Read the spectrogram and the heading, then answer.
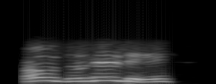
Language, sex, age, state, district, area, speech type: Kannada, female, 60+, Karnataka, Udupi, rural, conversation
